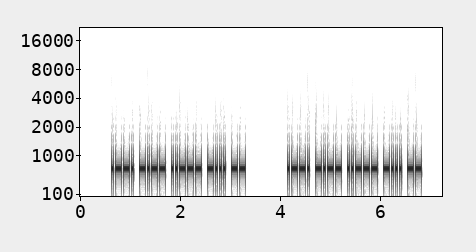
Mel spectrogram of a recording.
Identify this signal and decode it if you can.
Morse code, heard as a keyed tone, about 30 wpm, 700 Hz. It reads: PY2BM PY2BM
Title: DXCC-100 Call Signs - 5 Characters - Repeated 3x - 30wpm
